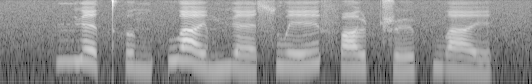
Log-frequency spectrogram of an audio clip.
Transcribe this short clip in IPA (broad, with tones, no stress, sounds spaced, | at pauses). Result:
n̪ ɥ ɛ˥˩ t̪ʰ ʊ˨˩ ŋ k w a˥˩ ɪ̯ m ɥ ɛ˨˩ s w e˧˥ ɪ̯ f ɑ˥ ʊ̯ ʈ͡ʂ ɻ̩˧˥ p w a˥˩ ɪ̯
